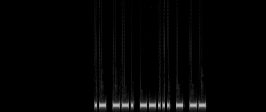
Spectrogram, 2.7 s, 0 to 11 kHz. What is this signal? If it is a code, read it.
Morse code, heard as a keyed tone, about 46 wpm, 700 Hz. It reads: AG7TM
